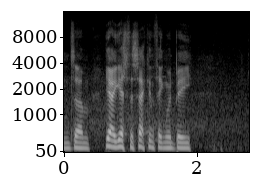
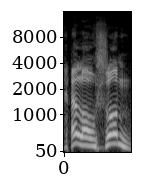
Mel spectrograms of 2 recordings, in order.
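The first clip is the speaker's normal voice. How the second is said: put-on Lancashire accent; 6 semitones higher, 6 dB louder, slower than usual. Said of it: "developed a Lancashire accent".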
